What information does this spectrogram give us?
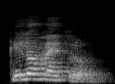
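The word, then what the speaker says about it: kilómetro: और किलोमेट्रो यानी किलोमीटर। ठीक है? तो वर्ड तो सेम ही है। प्रोनंसिएशन थोड़ी चेंज है। तो कर्मा को कार्मा। कराटे को कराटे और किलोमीटर को किलोमीट्रो किलोमीटो याद रखिएगा और हम इसी के साथ आगे बढ़ेंगे।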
